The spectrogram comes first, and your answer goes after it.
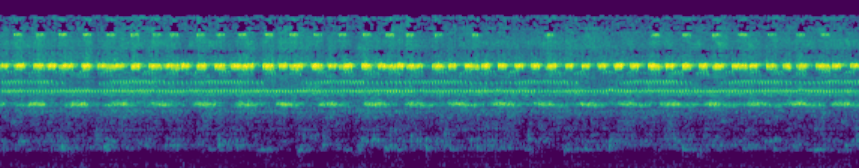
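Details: High cricket trills, a recording used against rats and for teaching birds to sing: several overlapping callers pulse continuously on bright, steady tones, the chorus even and unbroken throughout.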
